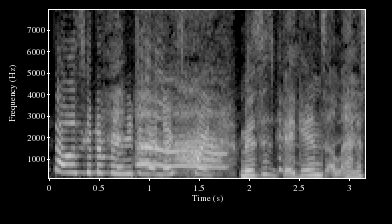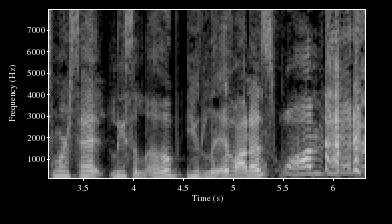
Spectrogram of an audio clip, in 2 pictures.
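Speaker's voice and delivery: high, still laughing; amused, cracking up. Real, not acted. Host still laughing while listing names, high.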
